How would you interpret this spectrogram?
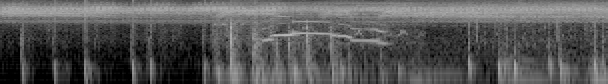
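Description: Cicadas drone in a steady, shrill, high-pitched buzz that never lets up, with scattered dull knocks and a few brief chirps underneath; no one speaks.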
